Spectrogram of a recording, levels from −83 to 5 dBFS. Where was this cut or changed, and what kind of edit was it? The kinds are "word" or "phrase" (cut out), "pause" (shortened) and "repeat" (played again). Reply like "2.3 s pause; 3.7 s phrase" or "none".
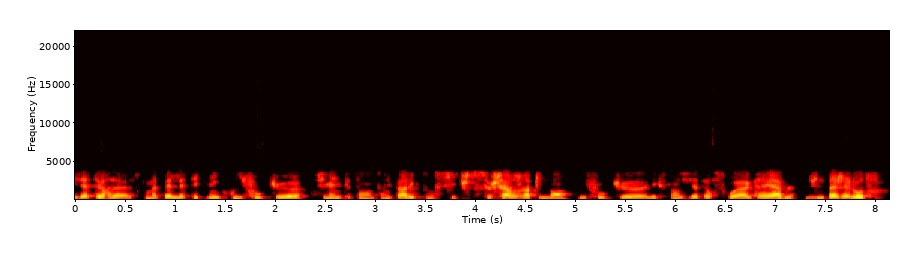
2.3 s pause; 7.2 s pause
